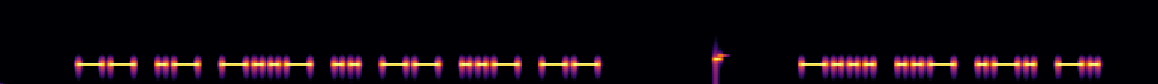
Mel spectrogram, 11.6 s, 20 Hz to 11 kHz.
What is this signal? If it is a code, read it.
Morse code, heard as a keyed tone, about 15 wpm, 700 Hz. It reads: MAXIMUM BURN
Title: Sentences from Top 1300 Words - New Word Drill - 15wpm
